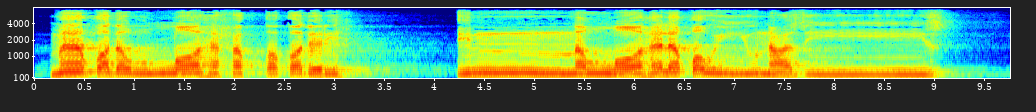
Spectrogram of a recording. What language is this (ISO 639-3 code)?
ara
